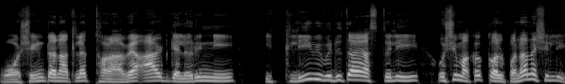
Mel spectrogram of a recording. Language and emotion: Goan Konkani, surprised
